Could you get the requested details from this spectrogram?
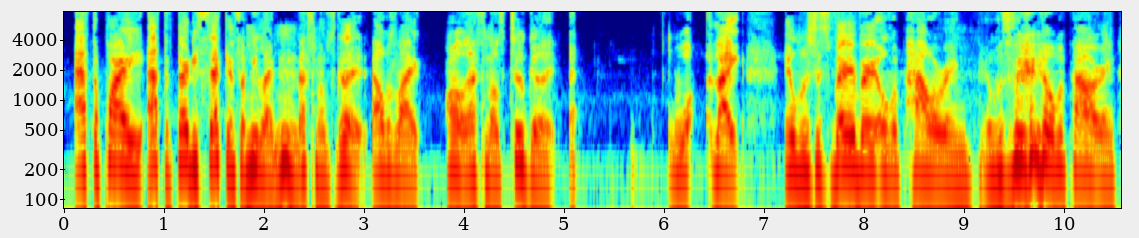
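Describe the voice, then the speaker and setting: In a casual video diary, a woman vlogger chats away emotionally, laughing often while close to tears. Her voice is fairly low, with no echo.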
